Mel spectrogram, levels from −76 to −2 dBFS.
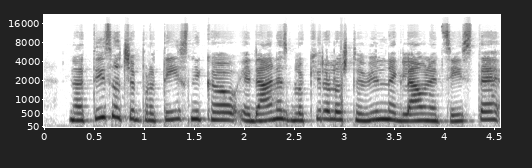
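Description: At 2.97 s, lasting about 80 ms to 3.05 s, a loose connector crackle cuts into the speech. A worn or dirty contact is making and breaking as it moves. The signal is chopped on and off. It sounds like a short, irregular scratch of crackle.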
